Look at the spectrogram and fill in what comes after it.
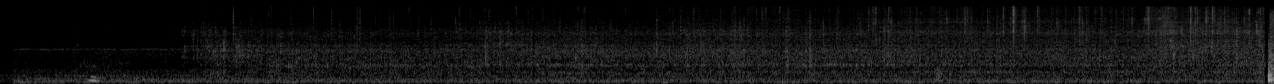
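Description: Potato patties sizzling in hot olive oil in a frying pan: a short knock about a second in, then an even sizzle that starts about two seconds in and slowly grows, with light crackles toward the end as more patties go into the oil.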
